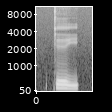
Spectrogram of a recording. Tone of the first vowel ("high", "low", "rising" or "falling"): low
